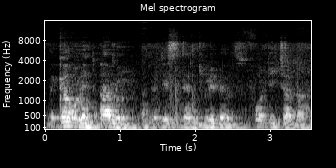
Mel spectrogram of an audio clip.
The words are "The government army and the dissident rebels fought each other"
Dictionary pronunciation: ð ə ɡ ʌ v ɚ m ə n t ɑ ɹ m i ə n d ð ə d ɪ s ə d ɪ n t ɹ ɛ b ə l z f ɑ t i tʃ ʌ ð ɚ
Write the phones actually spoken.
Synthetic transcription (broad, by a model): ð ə ɡ ʌ v ɚ m ə n t ɑ ɹ m i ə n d ð ə d ɪ s ə d ɪ n t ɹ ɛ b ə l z f ɑ t i tʃ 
